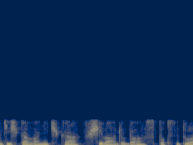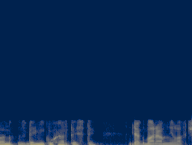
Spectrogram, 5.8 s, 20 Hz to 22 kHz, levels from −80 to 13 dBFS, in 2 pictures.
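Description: From start to finish the speech sounds buzzy and synthetic, boxed into a telephone band with nothing above 4 kHz, and the damage is plainly audible. This is AMR narrowband mobile codec coding: AMR-NB rebuilds each 20 ms frame from a vocal-tract filter fed by a handful of pulses, which suits speech only roughly. The strength of the buzz points to one of its lower modes, around 7.4 kbps.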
